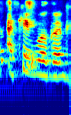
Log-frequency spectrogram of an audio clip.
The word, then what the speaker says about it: Akigbogun: Am I pronouncing it? Akigbogun, yes.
